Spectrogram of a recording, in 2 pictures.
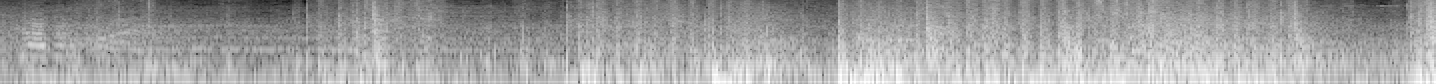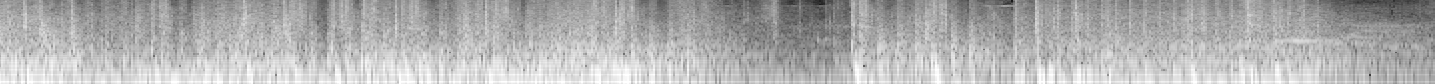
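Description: Heavy, sustained automatic gunfire and explosions fill the Call of Duty Cold War campaign, in dense loud bursts with short gaps, under rushing battlefield noise and shouted voices.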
